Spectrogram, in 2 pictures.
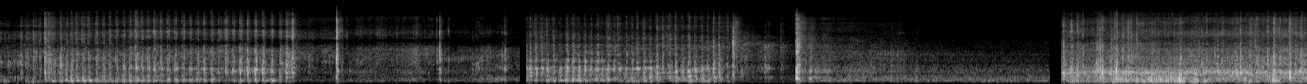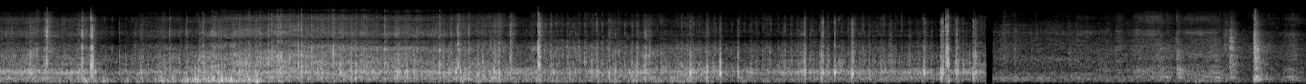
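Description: Skateboard wheels rolling on concrete and asphalt, with sharp clacks as the board strikes the ground on tricks and landings, in several short clips that start and stop abruptly.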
